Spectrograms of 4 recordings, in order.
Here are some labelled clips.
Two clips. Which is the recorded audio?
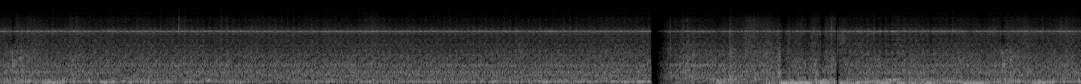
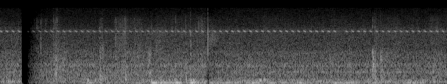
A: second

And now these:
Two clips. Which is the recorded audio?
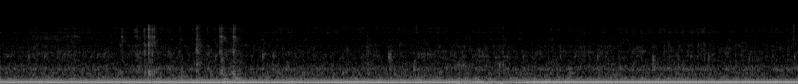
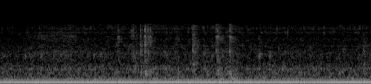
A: second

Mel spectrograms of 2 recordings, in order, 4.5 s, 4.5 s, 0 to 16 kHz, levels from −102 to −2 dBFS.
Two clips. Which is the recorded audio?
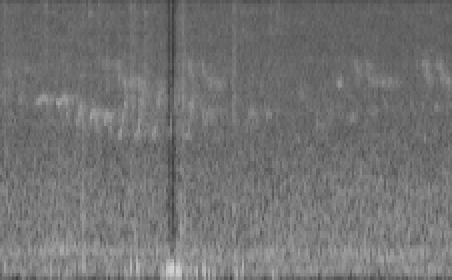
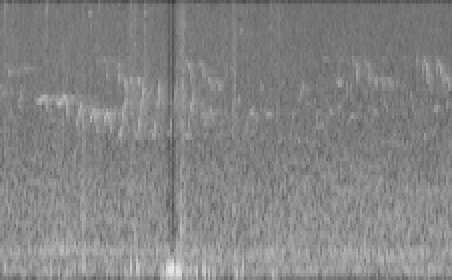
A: second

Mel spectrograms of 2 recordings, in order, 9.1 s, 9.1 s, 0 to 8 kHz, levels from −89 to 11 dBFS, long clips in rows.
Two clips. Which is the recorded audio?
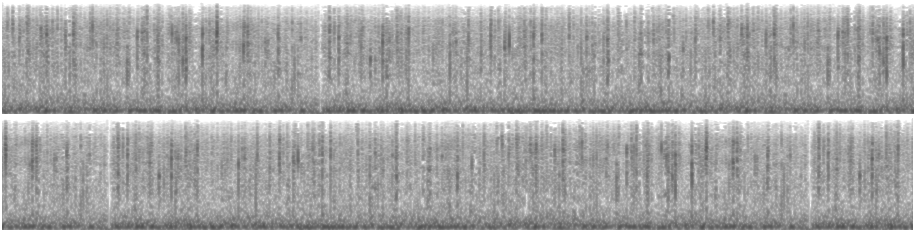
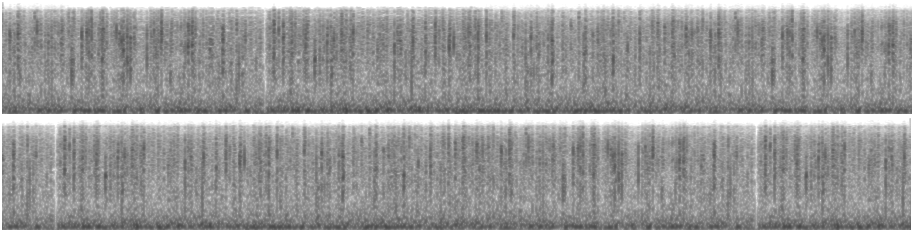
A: second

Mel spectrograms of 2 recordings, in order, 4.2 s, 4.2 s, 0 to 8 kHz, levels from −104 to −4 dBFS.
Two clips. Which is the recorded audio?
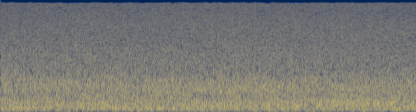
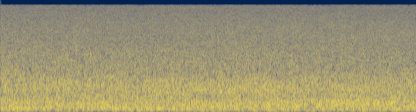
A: first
